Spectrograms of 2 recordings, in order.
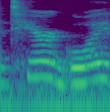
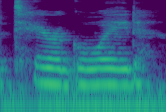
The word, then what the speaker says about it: pterygoid: The feet of the bat are called the pterygoid processes, and the pterygoid is crazy spelling. It's spelled with a silent PT, kind of like a pterodactyl. So pterygoid processes here.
